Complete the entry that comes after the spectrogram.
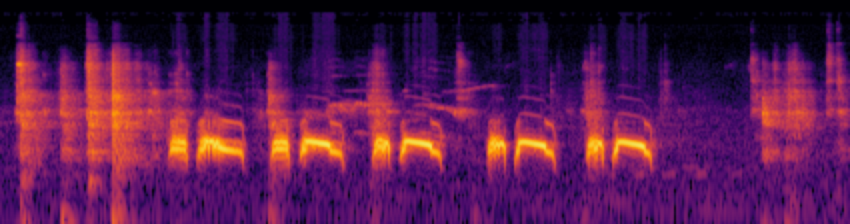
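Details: A female spotted dove, whose call is used to make males coo along, gives a steady run of paired low coos, each pair rising then sliding down. Clattering, knocking noises come at the start and the end.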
